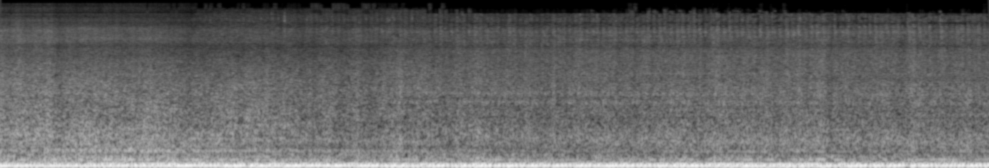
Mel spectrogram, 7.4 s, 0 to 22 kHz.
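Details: Freshly built 347 stroker small-block Ford, carbureted, on a run stand at first start-up, timing being set around 14 degrees, aluminum flywheel, carb still cold: steady V8 burble at idle, evenly paced, no misses, ticks or knocks; smooth, healthy.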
